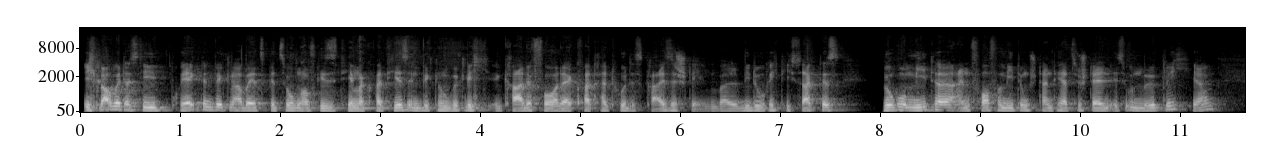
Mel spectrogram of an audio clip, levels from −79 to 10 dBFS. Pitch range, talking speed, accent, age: 105-125 Hz, 160 wpm, German, 40-59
